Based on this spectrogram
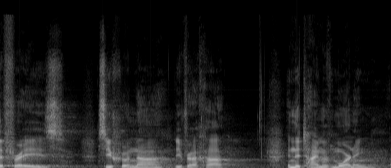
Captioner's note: speaking in foreign language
